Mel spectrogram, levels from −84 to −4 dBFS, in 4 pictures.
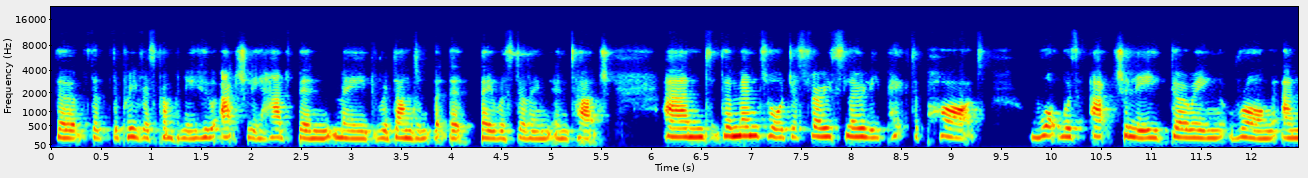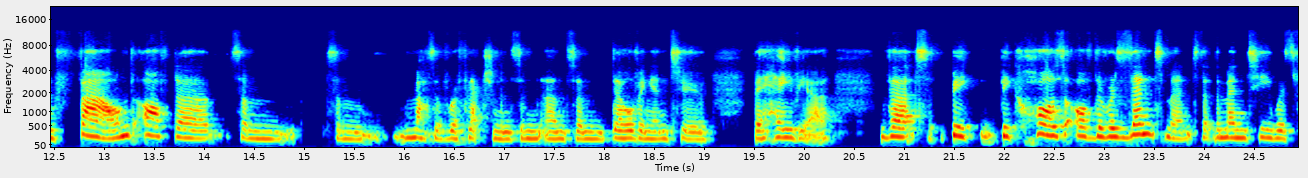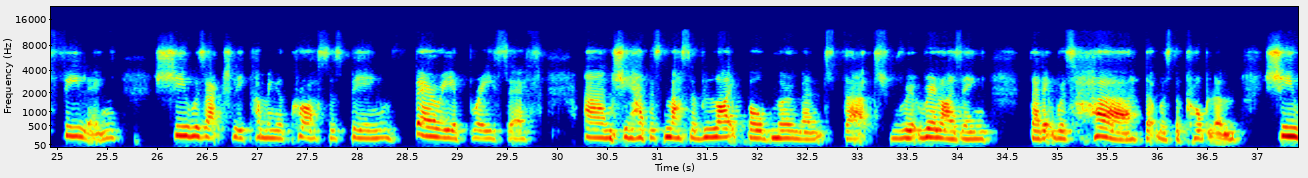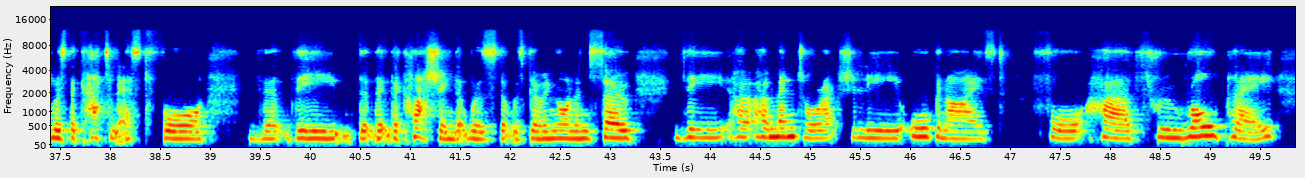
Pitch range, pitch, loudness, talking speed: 175-210 Hz, 190 Hz, -20 LUFS, 135 wpm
